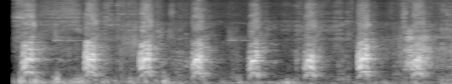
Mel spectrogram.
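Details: German Shepherd Yukon vom Patiala barking during Schutzhund IPO protection work with a decoy, preparing for trial; eight sharp, evenly spaced barks about every half second, with low rumbling noise underneath.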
